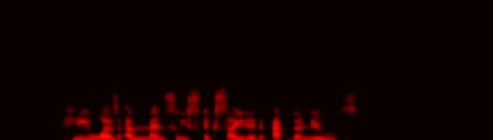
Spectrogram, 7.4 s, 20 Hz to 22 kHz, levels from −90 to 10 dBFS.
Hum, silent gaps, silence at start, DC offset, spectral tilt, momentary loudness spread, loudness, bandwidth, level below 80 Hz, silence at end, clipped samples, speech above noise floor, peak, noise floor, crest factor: none; none; 0.95 s; under 0.1%; -2.5 dB/octave; 10 LU; -54 LUFS; 8.4 kHz; under -90 dBFS; 2.05 s; under 0.1%; over 36 dB; -34 dBFS; under -90 dBFS; 24 dB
